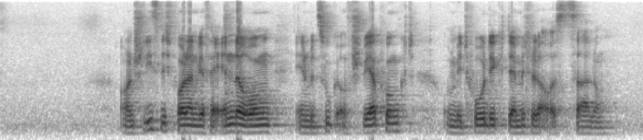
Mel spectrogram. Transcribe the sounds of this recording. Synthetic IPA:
ʔʊntʃliːslɪçfɔɐɾɐnviːɐfɛɐʔɛndəʁ̞ʊŋənʔɪ̰nbət͡suːka̰ʊfʃv̥eːɐpʰʊŋktʔʊntmetʰoːdɪkd̥eːɐmɪtʰl̩a̰ʊst͡saːlʊŋ

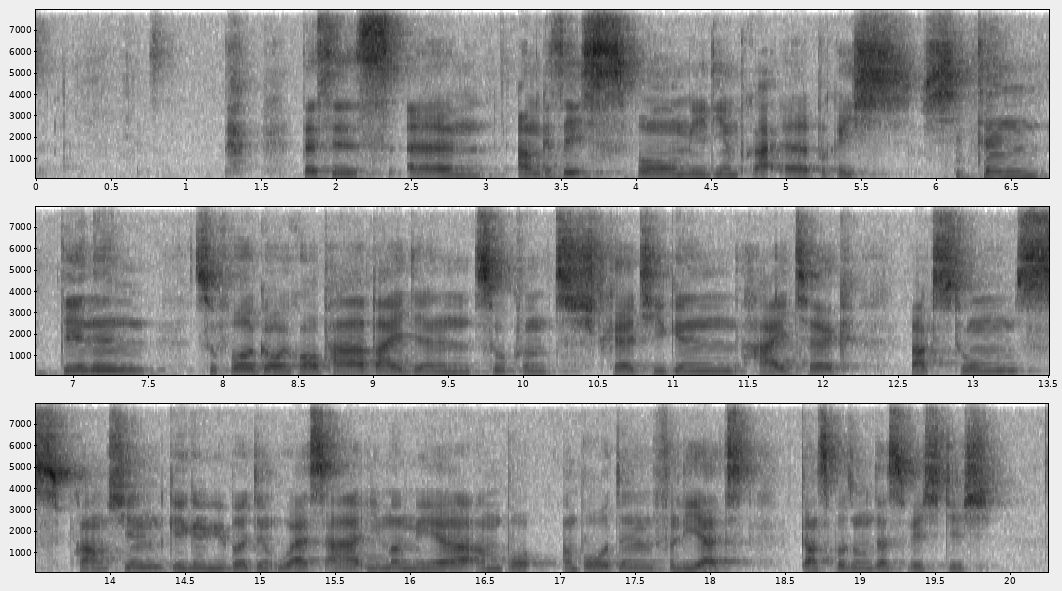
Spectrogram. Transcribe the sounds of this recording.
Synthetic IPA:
d̥asɪstʔɛʔanɡəzɪçt͡sfɔnmeːdjənbəʁɪ | tənd̥enən | t͡sufɔlɡəɔʏʁoːpʰabaɪdeːnt͡suːkʰʊnft͡sʃtʁ̥ɛːtʰɪɡənhaɪtʰɛk | v̥akstʰuːmsb̥ʁaŋʃənɡeːɡn̩yːbɐdeːnʔuːɛsʔaːʔɪmɐmeːɐ̰ʔamboːɐdn̩fɛɐliːɐtɡ̥ansb̥əzɔndɐsv̥ɪçtɪç

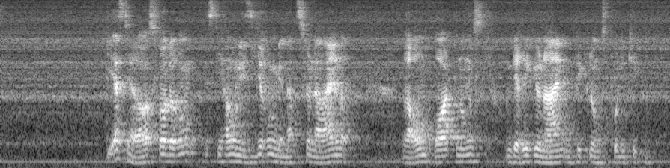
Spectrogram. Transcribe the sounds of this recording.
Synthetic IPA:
d̥iːʔeːɐstəhɛʁ̞aʊsfɔɐdəʁ̞ʊŋʔɪst̚d̥iːɦaɐmoniziːʁ̞ʊŋdeːɐnat͡sjonaːlən | ʁaʊmʔɔɐdnʊŋs | ʔʊntd̥eːɐʁ̞eɡjonaːlənɛntv̥ɪklʊŋspʰolitʰiːkŋ̩

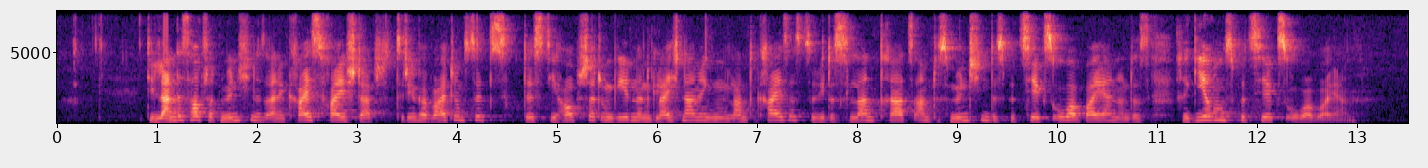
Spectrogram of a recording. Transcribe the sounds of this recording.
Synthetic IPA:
d̥iːlandəshaʊptʃtatmʏnçn̩ɪstʔa̰ɪnəkʁ̥aɪsfʁ̥aɪəʃtatt͡sudeːmfɛɐvaltʊŋsz̥ɪt͡sd̥ɛsd̥iːɦaʊp̚tʃtatʊmɡeːbən̩ənɡlaɪçnaːmɪɡŋ̩lantkʁ̥aɪzəsz̥oviːdaslantʁaːt͡sʔa̰mtʰəsmʏnçn̩dɛsb̥ət͡sɪɐksʔo̰ːbɐbaɪɐnʊntd̥ɛsʁeɡiːʁ̞ʊŋsb̥ət͡sɪɐksʔo̰ːbɐ̰ba̰ɪɐ̰n

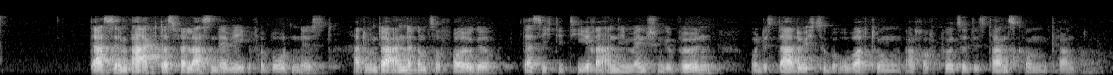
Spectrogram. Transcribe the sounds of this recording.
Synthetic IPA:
d̥asɛ̰mpʰaɐkd̥asfɛɐlasn̩deːɐveːɡəfɛɐboːtn̩ʔɪst | ha̰tʔʊntɐʔa̰ndəʁ̞əmt͡suːɐfɔlɡə | d̥asz̥ɪçd̥iːtʰiːʁəʔa̰ndiːmɛnʃn̩ɡəvøːnən | ʔʊntɛsd̥adʊɐçt͡suːbəʔo̰ːbaχtʰʊŋəna̰ʊxa̰ʊfkʰʊɐt͡sədɪstʰant͡skʰɔmənkʰan

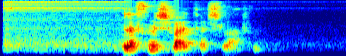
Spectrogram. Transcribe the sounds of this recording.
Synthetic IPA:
lasmɪçv̥aɪtʰɐʃlaːfn̩

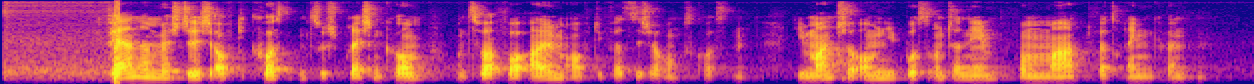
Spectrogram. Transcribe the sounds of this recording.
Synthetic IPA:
fɛɐnɐmœçtəɪça̰ʊfd̥iːkʰɔstn̩t͡suʃpʁ̥ɛçn̩kʰɔmən | ʊntt͡sv̥aːɐfoːɐʔaləma̰ʊfd̥iːfɛɐzɪçəʁ̞ʊŋskʰɔstn̩ | d̥iːmançə̰ʔɔ̰mnibʊsʔʊ̰ntɐneːmənfɔmːaɐk̚tfɛɐd̥ʁɛŋənkʰœntn̩

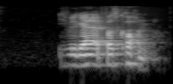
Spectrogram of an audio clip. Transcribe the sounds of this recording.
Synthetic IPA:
ʔɪçv̥ɪlɡɛɐnəɛtv̥askʰɔχn̩

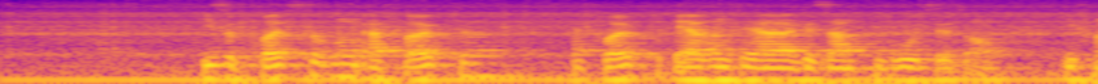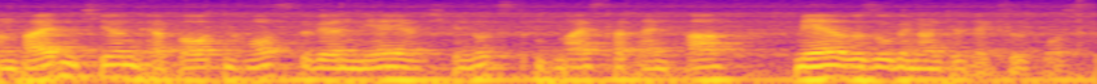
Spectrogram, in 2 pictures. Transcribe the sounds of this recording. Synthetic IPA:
d̥iːzəpʰɔlstəʁʊŋ | ɛɐfɔlk̚tvɛːʁ̞ənt̚d̥eːɐɡəzamtn̩bʁuːz̥ezɔ̰̃ŋ | d̥iːfɔnbaɪdn̩tʰiːʁənʔɛ̰ɐbaʊtn̩ɦɔɐstəveːɐdn̩meːɐjɛːʁɪçɡ̥ənʊt͡stʊntma̰ɪsthataɪnpʰaːɐ | meːʁəʁ̞əzoːɡənantəvɛ̰ksl̩fɔ̰stə

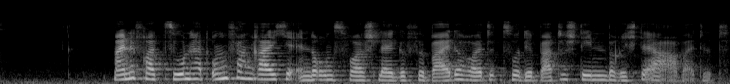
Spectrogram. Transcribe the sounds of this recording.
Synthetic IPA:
maɪnəfʁ̥ak̚t͡sjoːnɦatʔʊmfaŋʁaɪçəʔɛ̰ndəʁ̞ʊŋsfoːɐʃlɛːɡəfyːɐbaɪdəɦɔʏtət͡suːɐdebatəʃteːəndn̩bəʁɪçtəɛ̰ɐʔa̰ɐba̰ɪtət

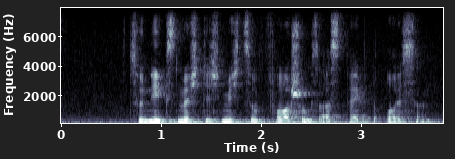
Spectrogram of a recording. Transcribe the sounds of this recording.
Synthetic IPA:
t͡sunɛːçstmœçtəɪçmɪçt͡sʊmfɔɐʃʊŋsa̰spɛktʔɔʏsɐ̰n

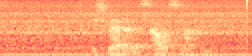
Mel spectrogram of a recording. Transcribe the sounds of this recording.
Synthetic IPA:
ʔɪçv̥eːɐɾəʔɛ̰sʔa̰ʊsmaχn̩

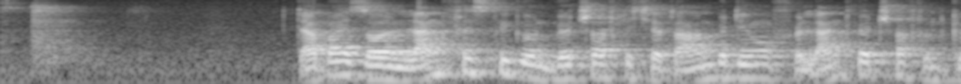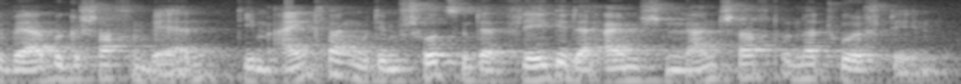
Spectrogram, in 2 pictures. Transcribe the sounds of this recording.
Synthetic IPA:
d̥abaɪzɔlənlaŋfʁ̥ɪstɪɡəʊntv̥ɪɐtʃaftlɪçəʁaːmənbədɪŋʊŋənfyːɐlʔa̰ntv̥ɪɐtʃaftʊntɡ̥əvɛɐbəɡəʃafn̩vḛːɐdn̩d̥iːɪmʔa̰ɪnkʰl̥aŋmɪt̚d̥eːmʃʊt͡sʊntd̥eːɐp͡fleːɡədeːɐhaɪmɪʃn̩la̰ntʃaftʊntnatʰuːɐʃtḛːən

